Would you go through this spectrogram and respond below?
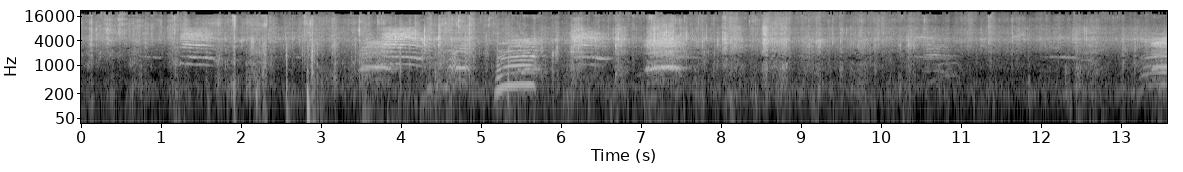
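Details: A group of thirsty goats during a spell of extreme heat bleats repeatedly, with quavering calls scattered among one another, against heavy crackling, hissing noise that partly masks the bleats.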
